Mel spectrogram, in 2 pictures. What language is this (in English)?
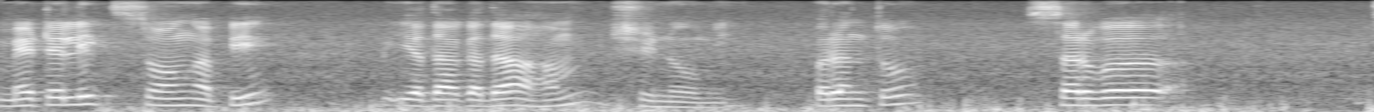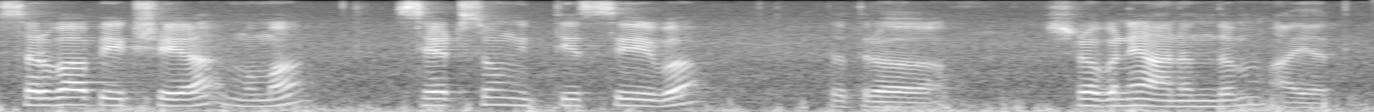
Sanskrit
